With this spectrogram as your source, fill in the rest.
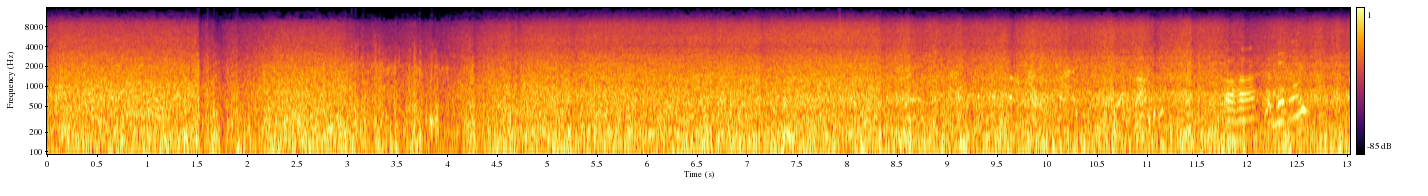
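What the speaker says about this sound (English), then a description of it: "Bondi Beach, Australia." Ocean surf and wind at Bondi Beach, Australia: a dense continuous roar of breaking waves with wind buffeting the microphone, steady and loud throughout, with no clear talk.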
